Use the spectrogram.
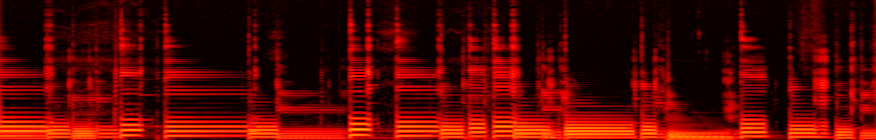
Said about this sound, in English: So those are required bass lines, part one.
